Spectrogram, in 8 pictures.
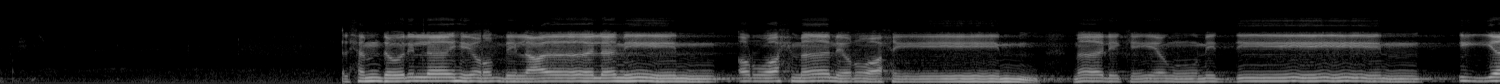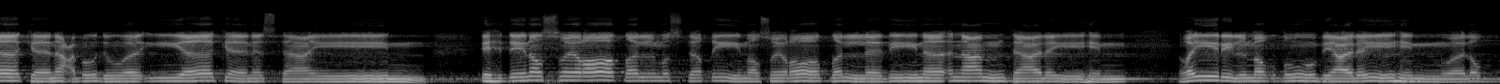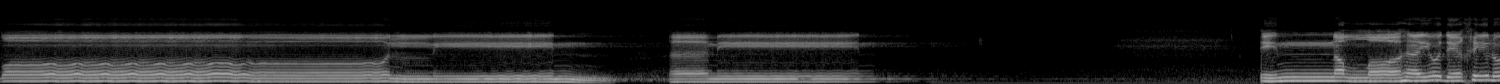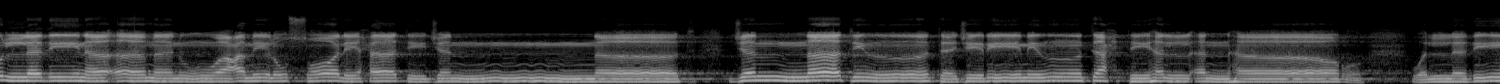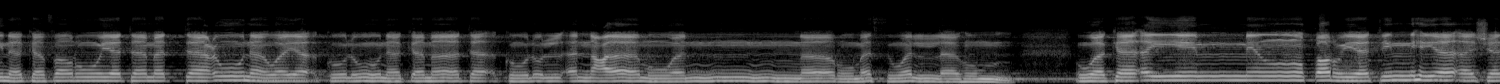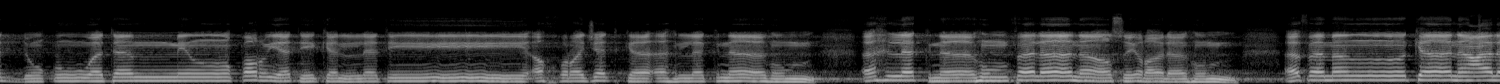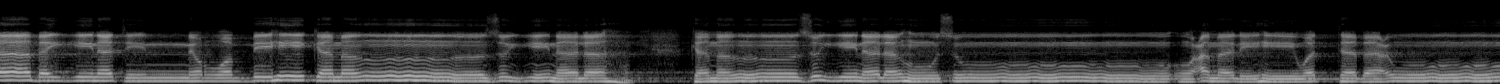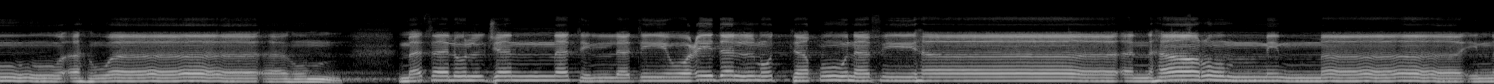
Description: صلاة العشاء للقارئ ماهر المعيقلي 11 صفر 1444 هـ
